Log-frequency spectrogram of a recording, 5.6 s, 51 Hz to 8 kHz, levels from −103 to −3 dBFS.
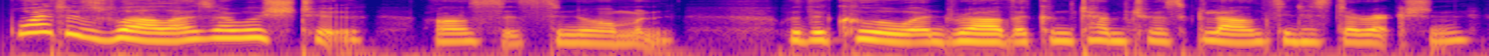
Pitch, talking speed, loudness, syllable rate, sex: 215 Hz, 215 wpm, -19 LUFS, 6.1 syllables/s, female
